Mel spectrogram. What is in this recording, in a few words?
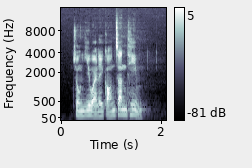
"tim1", Cantonese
